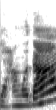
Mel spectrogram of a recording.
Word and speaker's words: 良: 돼요 그래서 선량하다 양심적이다 양호 계량이 우량이 양질이는데 앞에 오면 양 발음하고 뒤에 가면 량 발음하는 거 그것만 좀 주의하시면 좋겠습니다 두 법칙이 좀 어렵죠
